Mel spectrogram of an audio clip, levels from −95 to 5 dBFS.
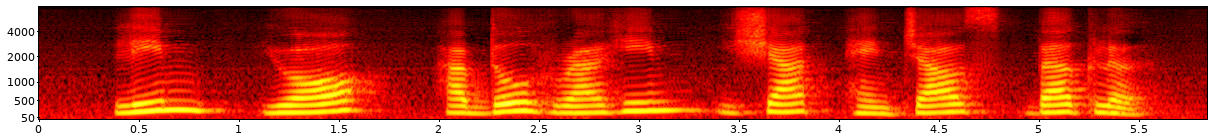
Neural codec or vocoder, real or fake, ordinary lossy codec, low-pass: codec, 16 kHz, 0.2 kbps, FocalCodec; fake; none; none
